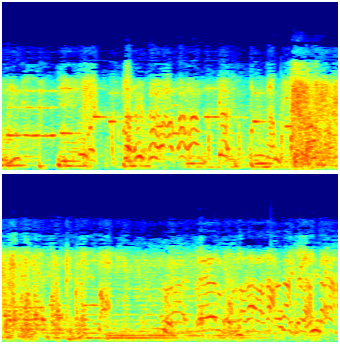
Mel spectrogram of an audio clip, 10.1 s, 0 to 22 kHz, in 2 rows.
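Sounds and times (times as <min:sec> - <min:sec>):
loud crash: 0:04.4 - 0:06.6.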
